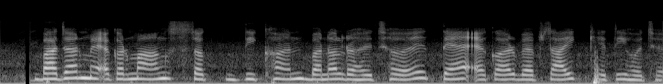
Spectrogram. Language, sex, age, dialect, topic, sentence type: Maithili, female, 18-24, Eastern / Thethi, agriculture, statement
